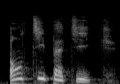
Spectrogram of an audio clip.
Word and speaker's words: Antipathique: Antipathique. So remember, this H doesn't exist phonetically, so antipathique.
